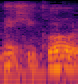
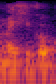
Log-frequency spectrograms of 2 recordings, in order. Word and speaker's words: México: En México, los mexicanos nunca escribirán México con J, no obstante que la pronunciación es modernamente con J. Lo que ocurre es que esa X se pronunciaba Eche, la palabra era México.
